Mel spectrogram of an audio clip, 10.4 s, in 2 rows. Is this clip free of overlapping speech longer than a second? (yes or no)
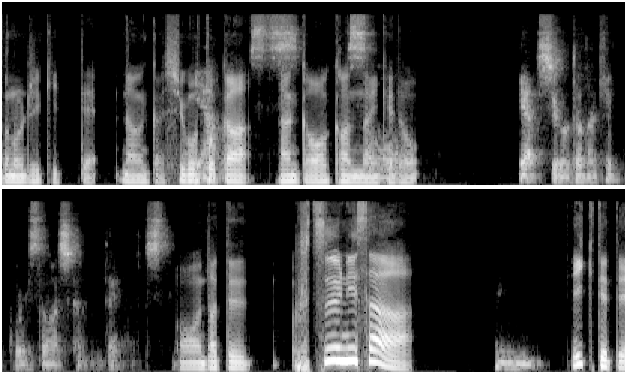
no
